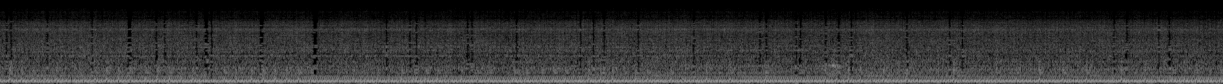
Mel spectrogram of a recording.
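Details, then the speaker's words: 1977 Suzuki GS550 four-cylinder, first start after two years stored: steady, even low rumble with no knocks or misses, idling smoothly while warming from cold; normal warm-up idle. "when you want to ride this bike the startup procedure is exactly the same it takes at least three or four minutes for it to warm up before you can really get up and go on it"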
